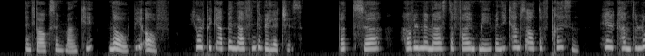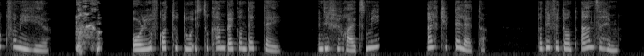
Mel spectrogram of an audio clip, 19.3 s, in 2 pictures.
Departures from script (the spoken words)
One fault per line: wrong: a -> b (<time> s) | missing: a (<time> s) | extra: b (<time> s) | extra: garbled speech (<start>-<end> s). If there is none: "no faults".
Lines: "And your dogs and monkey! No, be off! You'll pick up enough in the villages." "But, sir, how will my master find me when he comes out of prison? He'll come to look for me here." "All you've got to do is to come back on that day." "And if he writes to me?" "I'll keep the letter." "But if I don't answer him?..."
missing: your (0.5 s)
missing: to (15.1 s)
